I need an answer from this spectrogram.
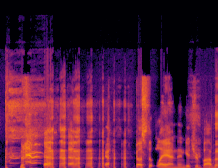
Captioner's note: laughing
